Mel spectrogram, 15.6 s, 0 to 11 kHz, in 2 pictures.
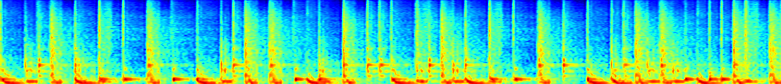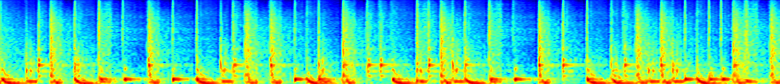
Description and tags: Funk Bitxl op i1
Ableton live drum rack loop 123bpm
Funk, BigBeat, Drumloop, carioca, Drums, Loop, 123, Batidao, percussao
